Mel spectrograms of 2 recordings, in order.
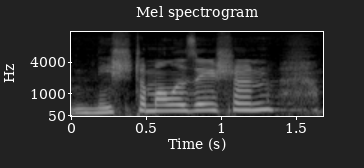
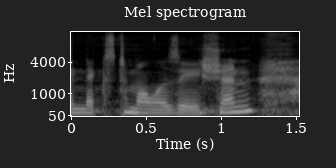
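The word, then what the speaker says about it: nixtamalization: So this technology, this word actually comes from the Aztec language. So it's pronounced closer to niche tomolization, but it we can say nixtomolization.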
